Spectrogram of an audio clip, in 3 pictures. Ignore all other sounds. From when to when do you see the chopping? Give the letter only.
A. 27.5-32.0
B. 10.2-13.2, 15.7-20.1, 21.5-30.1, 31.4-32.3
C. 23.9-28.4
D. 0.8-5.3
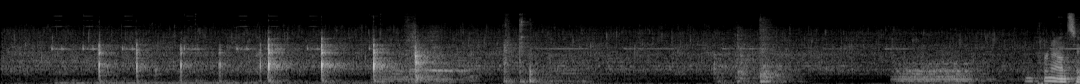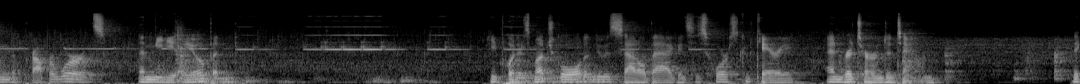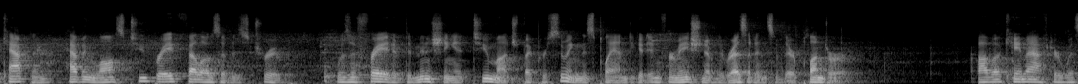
D.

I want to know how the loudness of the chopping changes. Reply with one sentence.
The loudness of the chopping goes up, then down.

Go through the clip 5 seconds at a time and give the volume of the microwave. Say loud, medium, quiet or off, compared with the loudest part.
medium, medium, loud, loud, off, off, off.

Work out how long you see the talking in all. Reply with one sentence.
You can hear the talking for 17 seconds altogether.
